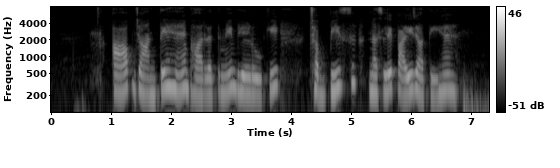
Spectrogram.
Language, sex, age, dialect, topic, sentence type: Hindi, female, 60-100, Garhwali, agriculture, statement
